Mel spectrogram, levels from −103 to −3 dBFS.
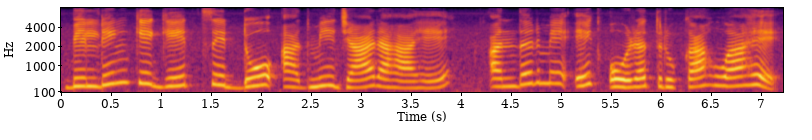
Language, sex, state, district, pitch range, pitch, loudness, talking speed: Hindi, female, Assam, Sonitpur, 265-320 Hz, 290 Hz, -15 LUFS, 135 wpm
